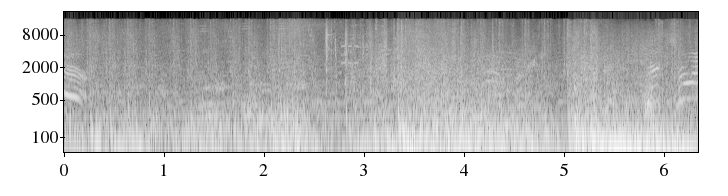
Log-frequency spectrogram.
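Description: A big gun fires during a hectic battle in the Guardians of the Galaxy game, heavy booming blasts rolling out loud and continuous, with a stronger burst near the end.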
